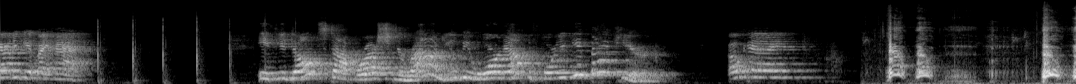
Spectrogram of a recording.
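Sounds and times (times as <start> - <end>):
speech: 0.0 - 1.0, 2.6 - 6.7, 7.3 - 8.1, 8.8 - 9.9
dog barking: 8.8 - 10.7
dog low growl: 9.4 - 10.4.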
